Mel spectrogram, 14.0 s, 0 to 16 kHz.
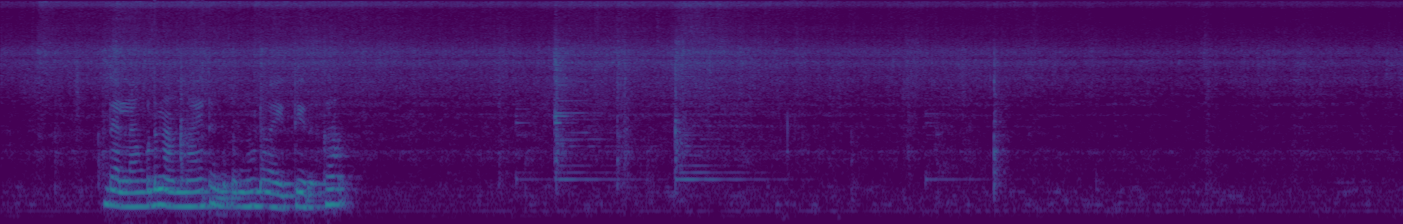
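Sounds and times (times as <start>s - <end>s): sauce sizzling: 0.0s - 14.0s
spoon knocking against pan: 5.1s - 7.5s.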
